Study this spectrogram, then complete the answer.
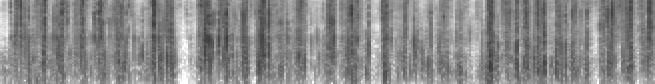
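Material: Plastic.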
